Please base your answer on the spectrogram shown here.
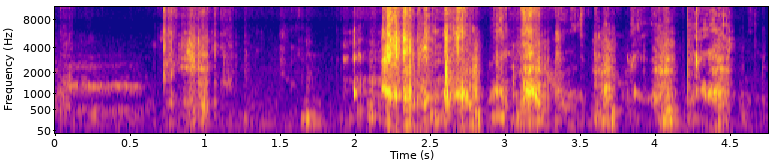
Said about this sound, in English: Tastes like plain Pringles, right?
